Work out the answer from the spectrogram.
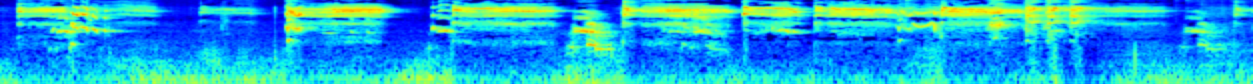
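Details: Rainbow lorikeet chirping in shrill, high-pitched bursts that come in dense runs of a second or so, broken by short silences and a few sharp clicks.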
